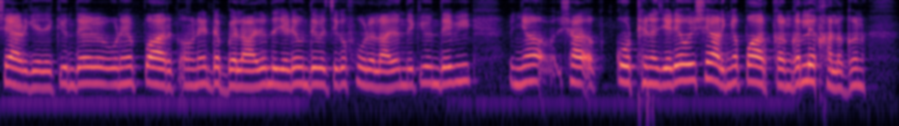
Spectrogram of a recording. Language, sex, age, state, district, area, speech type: Dogri, female, 30-45, Jammu and Kashmir, Samba, rural, spontaneous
